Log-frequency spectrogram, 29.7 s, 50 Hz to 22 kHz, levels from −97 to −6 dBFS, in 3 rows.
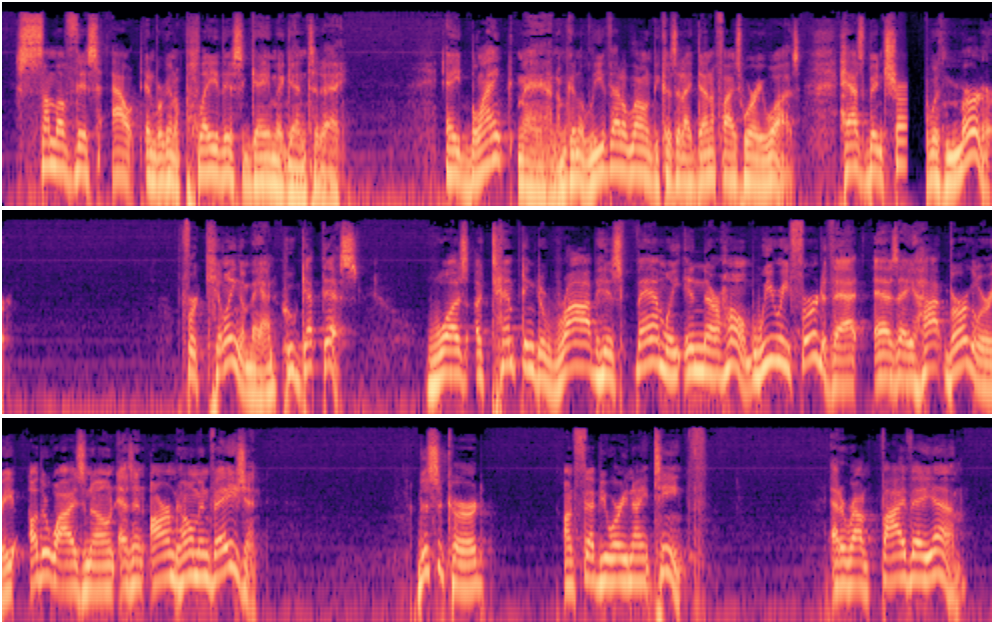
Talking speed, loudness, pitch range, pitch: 145 wpm, -20 LUFS, 110-170 Hz, 140 Hz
